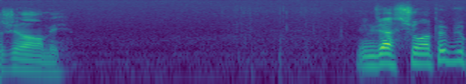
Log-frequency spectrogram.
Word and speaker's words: Gérardmer: passé à jean omer la tradition orale elle veut qu'on continue à dire gérard mais une version un peu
